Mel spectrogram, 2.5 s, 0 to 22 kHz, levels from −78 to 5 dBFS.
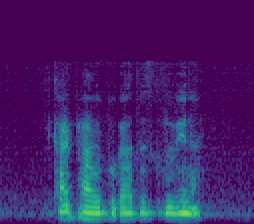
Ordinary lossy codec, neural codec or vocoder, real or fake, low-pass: none; codec, 16 kHz, 1.1 kbps, Voila-Tokenizer; fake; 7.2 kHz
